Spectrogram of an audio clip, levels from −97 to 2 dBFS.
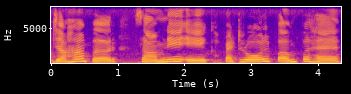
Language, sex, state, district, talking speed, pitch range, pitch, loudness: Hindi, female, Punjab, Pathankot, 95 wpm, 260-295 Hz, 270 Hz, -14 LUFS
